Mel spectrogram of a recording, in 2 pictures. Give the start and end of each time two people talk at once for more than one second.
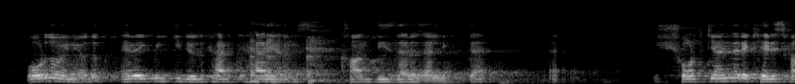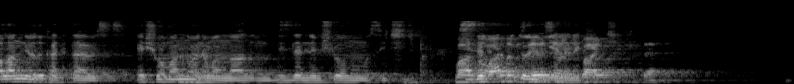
12.6-13.8

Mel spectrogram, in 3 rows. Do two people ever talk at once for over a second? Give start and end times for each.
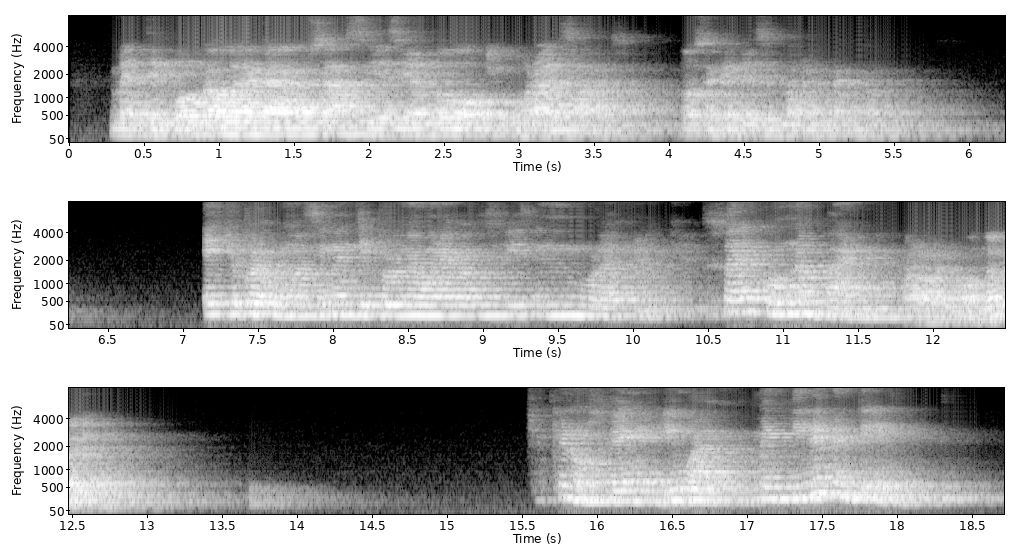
none

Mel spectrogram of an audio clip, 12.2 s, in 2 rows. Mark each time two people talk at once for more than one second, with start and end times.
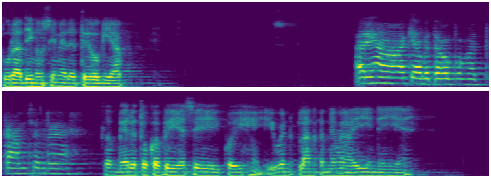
none

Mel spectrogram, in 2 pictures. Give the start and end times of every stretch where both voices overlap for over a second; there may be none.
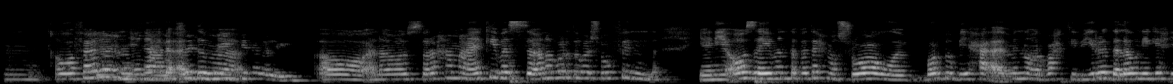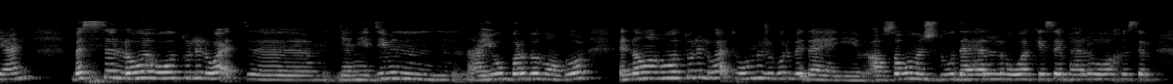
0.9-2.4

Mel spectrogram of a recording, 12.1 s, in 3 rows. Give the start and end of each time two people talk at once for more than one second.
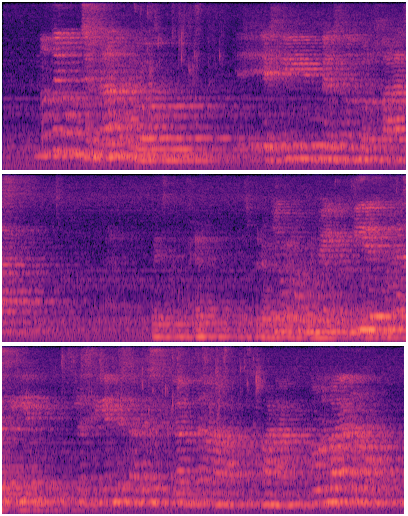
6.7-8.4

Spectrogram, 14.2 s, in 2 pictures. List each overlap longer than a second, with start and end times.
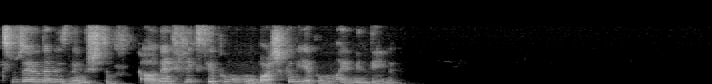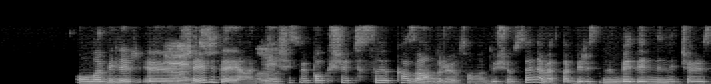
none

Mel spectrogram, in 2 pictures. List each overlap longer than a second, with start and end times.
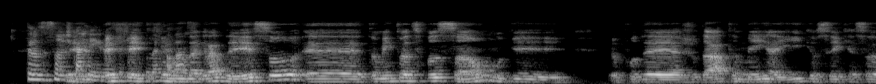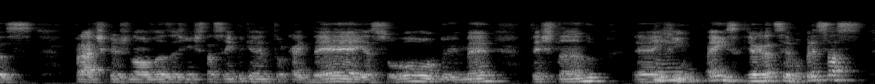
0.6-2.1

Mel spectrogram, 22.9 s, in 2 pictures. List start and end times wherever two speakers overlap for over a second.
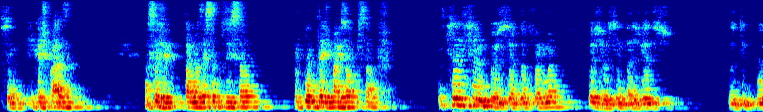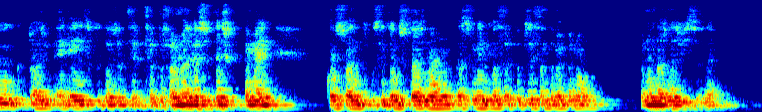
none

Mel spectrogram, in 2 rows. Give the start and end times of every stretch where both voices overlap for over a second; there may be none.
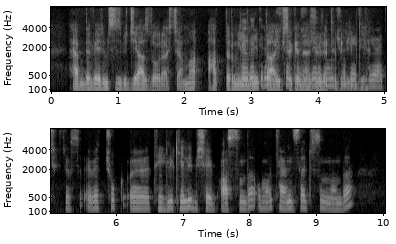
2.7-4.8

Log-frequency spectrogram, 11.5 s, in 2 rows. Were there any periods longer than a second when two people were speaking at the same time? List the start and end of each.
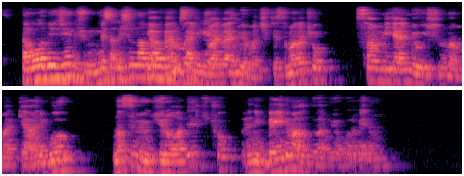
1.8-3.0

